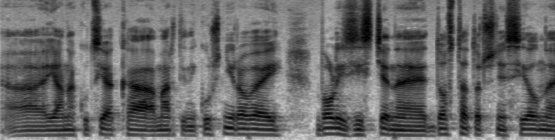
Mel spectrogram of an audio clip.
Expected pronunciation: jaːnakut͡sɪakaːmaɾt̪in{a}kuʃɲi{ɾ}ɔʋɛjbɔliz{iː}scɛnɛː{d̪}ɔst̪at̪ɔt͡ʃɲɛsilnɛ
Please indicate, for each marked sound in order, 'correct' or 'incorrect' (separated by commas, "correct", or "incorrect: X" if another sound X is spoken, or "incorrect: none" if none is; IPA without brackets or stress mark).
incorrect: i, correct, incorrect: i, correct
